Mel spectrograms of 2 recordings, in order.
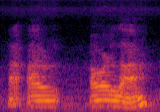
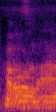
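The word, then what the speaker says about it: הערלה: Ve'inyan mitzvah zo hu shechotchin ha'arla. So is this or o? To do it properly. It's called kamatz katan, Mm-hmm. and it's pronounced o. Oh. Yeah, Ha'orla.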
